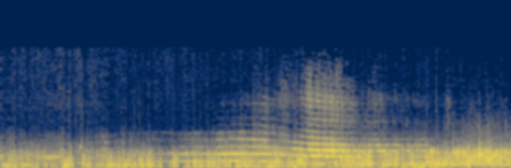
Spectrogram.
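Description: Electric motor and propeller of an RC Spiderwing flying wing whining as it passes at speed, the pitch dropping around four seconds in and then fading out. Wind buffets the microphone throughout and gets stronger near the end.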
